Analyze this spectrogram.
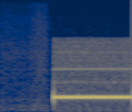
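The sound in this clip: A telephone tone heard while placing a call: after a short near-silent moment, a loud, steady, single-pitched electronic tone begins abruptly and holds unbroken to the end.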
